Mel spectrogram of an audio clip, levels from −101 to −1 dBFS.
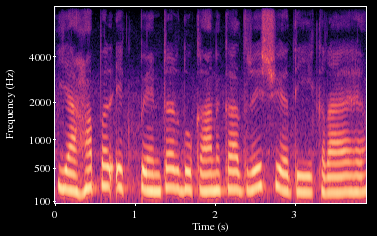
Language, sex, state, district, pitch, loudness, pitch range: Hindi, female, Jharkhand, Garhwa, 225 Hz, -12 LUFS, 205-240 Hz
